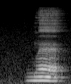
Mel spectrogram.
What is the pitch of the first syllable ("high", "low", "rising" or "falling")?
low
